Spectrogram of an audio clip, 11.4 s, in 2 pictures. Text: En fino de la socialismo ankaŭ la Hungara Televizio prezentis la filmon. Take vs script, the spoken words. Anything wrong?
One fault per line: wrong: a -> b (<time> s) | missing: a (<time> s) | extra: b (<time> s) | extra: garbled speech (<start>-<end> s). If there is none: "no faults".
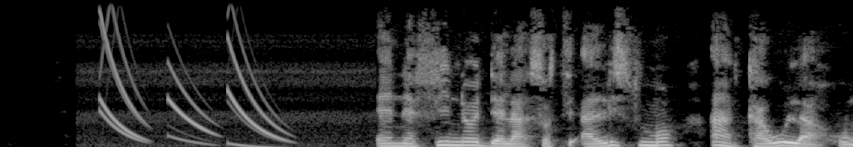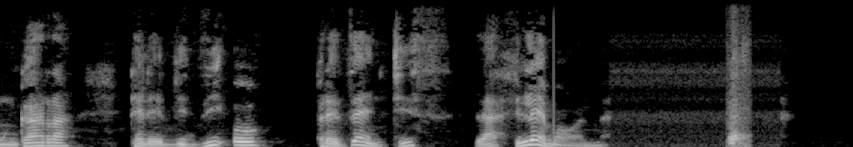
no faults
